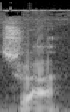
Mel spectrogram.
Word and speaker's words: Ra: and the Egyptian goldra some say re but ra I mean the same people who who who spell it R R E then go and write the name of the pho Ramis rames which means issue emanating from raah so when they say the name of the Pharaoh they say ra but when they say the name of the god they spell it re it's ra it's because it's also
